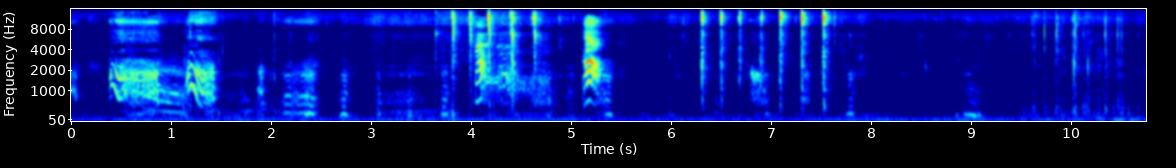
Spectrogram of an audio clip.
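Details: Twelve-day-old Cane Corso puppies indoors: a few high, wavering whimpers early on, then scattered short squeaks and clicks over a low steady hum, with a person speaking briefly.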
